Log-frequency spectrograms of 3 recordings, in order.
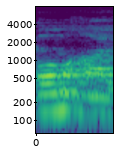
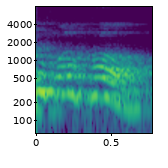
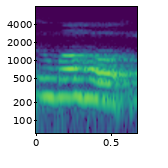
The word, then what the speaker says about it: Omaha: Umaho. Umaho? Umaho. And the Okay. film is pronounced Umaho EA, and Umaho is the original word for Omaha.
